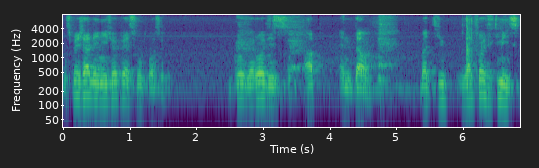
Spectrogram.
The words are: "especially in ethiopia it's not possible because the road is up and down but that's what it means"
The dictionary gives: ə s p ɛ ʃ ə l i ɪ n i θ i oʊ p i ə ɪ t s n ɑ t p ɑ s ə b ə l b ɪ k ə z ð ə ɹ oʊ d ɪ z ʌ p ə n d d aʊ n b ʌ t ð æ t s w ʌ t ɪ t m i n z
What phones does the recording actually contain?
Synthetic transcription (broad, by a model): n s p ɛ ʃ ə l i ɪ n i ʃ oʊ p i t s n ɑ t p ɑ s ə b ə l b ɪ k ə z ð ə ɹ oʊ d ɪ z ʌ p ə n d d aʊ n b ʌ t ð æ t s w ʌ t ɪ t m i n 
